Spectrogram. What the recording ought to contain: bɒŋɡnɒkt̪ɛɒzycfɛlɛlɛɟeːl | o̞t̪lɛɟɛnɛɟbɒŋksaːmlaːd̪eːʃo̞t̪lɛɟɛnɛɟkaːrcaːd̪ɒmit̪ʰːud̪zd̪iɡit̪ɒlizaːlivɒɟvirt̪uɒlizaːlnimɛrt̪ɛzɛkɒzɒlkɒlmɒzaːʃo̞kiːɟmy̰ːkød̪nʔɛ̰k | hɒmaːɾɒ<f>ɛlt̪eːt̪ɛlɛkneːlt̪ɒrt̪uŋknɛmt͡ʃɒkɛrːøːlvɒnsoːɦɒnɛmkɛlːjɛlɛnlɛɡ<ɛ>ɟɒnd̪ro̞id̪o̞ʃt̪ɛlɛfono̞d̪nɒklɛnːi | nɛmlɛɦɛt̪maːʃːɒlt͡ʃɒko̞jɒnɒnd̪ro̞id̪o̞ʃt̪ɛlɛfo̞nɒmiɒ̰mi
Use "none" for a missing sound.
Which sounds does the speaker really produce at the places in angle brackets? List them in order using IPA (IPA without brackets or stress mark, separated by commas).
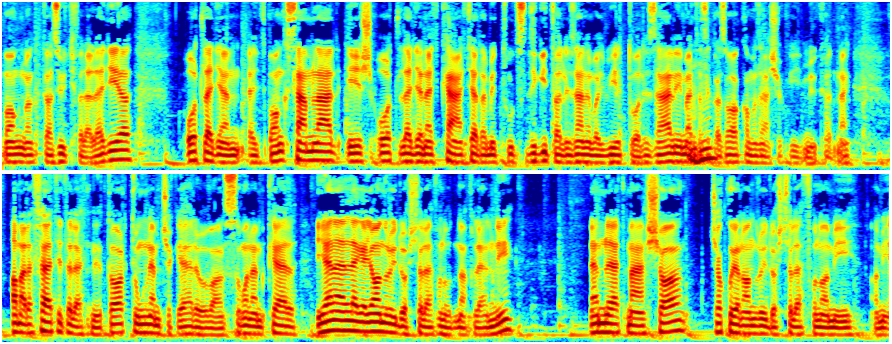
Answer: f, ɛ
